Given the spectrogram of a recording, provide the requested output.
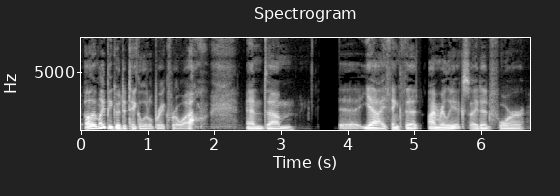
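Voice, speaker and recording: A man's voice: sits low, husky, no echo, studio quality. A man co-hosting a podcast, talking in a joking, easygoing way. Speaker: podcast co-host. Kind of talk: casual podcast chat.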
